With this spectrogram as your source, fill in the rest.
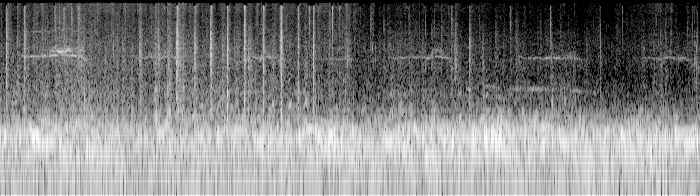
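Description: Pigeons coo continuously in a loft housing Indian fantails and rollers, a dense low murmur of calls with scattered sharper clicks and flutters throughout, no speech.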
